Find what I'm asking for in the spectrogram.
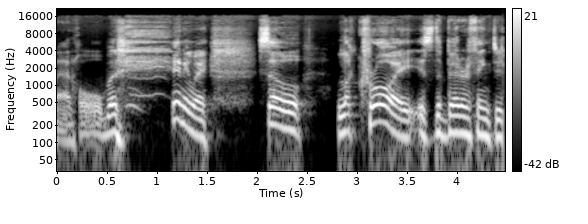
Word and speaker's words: La Croix: LaCroix is the perfect French pronunciation of the word, but it is a Wisconsin brand based off of the LaCroix River.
